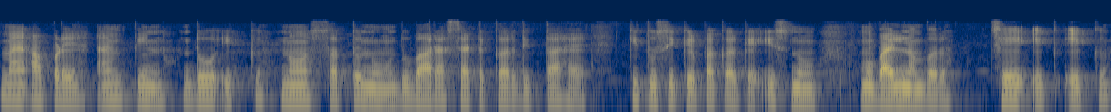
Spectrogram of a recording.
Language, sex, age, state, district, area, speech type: Punjabi, female, 30-45, Punjab, Shaheed Bhagat Singh Nagar, rural, read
